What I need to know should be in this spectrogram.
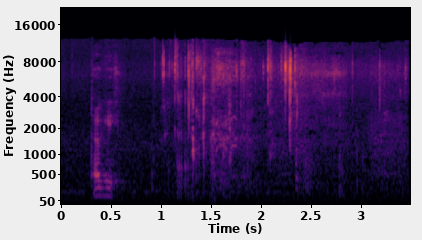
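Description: A small dog chews and crunches a treat.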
